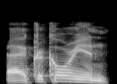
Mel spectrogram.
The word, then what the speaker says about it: Krikorian: Serge Krikorian, and I'm glad that you pronounced it because I was working on the enunciation, the word Krikorian, and I hope I'm pronouncing it properly now. – You got it.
